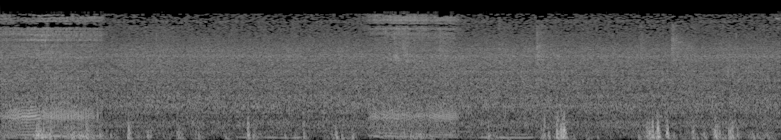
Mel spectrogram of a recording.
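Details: Pug dog snoring heavily: loud, low rattling snores with snorting, wet bursts over two long breaths, against steady background noise.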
